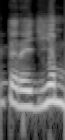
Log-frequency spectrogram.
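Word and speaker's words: Pterygium: अर्म मतलब होता है ग्रूथ हो जाना, किसी चीज का 5 तरह का ग्रूथ हो जाए तो उसको मॉडर्न में टेरेजियम बोलते हैं।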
